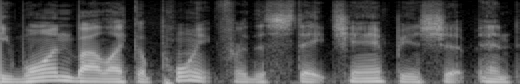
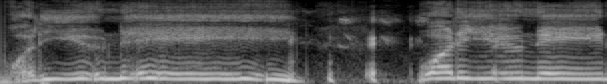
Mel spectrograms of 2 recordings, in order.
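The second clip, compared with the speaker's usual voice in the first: very high top-of-the-lungs scream, "need" drawn out; 10 semitones higher than usual. Retelling shouting at a wrestler from ringside: imitating screaming. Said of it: "And we're screaming it".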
